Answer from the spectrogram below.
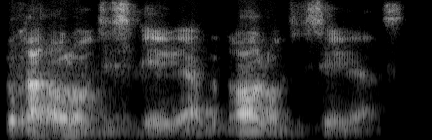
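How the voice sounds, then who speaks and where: A man with a low voice races through a live online trading class, explaining charts despite being tired after a long day. He repeats phrases and slips into Pidgin, with slight background noise and distant, dull lo-fi call sound.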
